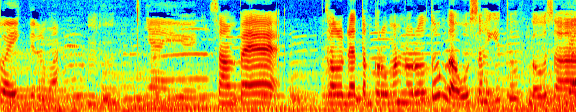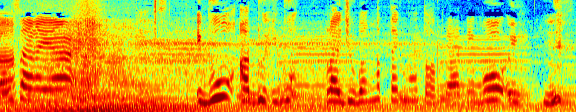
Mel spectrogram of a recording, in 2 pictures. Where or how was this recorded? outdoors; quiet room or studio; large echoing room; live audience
outdoors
